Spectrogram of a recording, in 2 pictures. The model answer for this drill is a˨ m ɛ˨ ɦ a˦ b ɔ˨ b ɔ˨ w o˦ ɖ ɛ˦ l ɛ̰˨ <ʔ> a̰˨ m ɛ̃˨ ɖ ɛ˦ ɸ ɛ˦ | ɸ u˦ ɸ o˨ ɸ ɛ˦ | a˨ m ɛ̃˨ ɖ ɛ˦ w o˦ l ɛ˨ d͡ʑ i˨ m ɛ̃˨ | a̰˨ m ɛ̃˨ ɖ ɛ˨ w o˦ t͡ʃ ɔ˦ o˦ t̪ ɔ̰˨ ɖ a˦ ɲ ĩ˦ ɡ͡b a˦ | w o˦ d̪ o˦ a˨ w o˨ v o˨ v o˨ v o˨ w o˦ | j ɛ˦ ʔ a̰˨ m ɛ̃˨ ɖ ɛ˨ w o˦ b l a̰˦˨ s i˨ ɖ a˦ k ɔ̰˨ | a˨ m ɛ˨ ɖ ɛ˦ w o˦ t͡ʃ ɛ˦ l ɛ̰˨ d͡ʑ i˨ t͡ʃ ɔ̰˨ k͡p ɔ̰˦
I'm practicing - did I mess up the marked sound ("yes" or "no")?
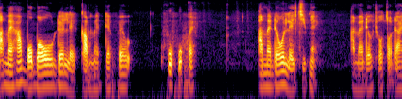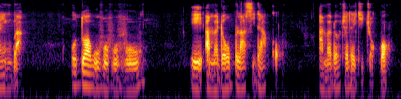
yes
